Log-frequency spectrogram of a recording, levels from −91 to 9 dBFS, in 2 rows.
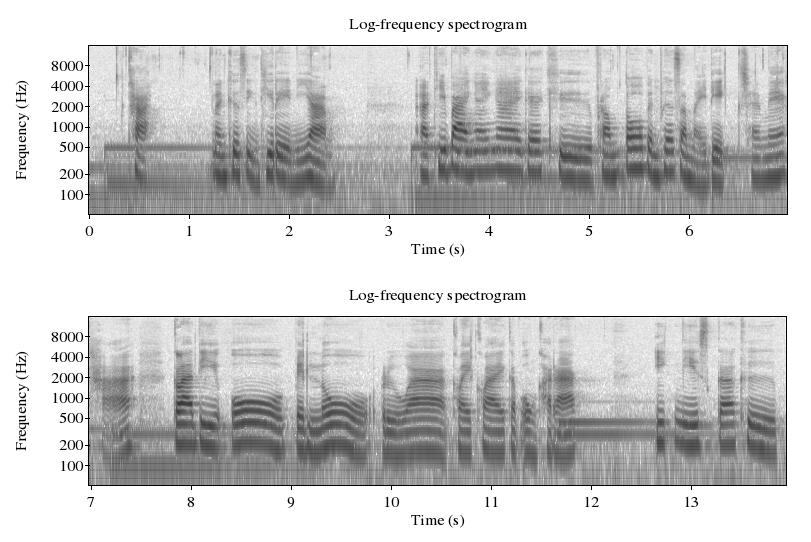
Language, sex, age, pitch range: Thai, female, 20-39, 160-200 Hz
